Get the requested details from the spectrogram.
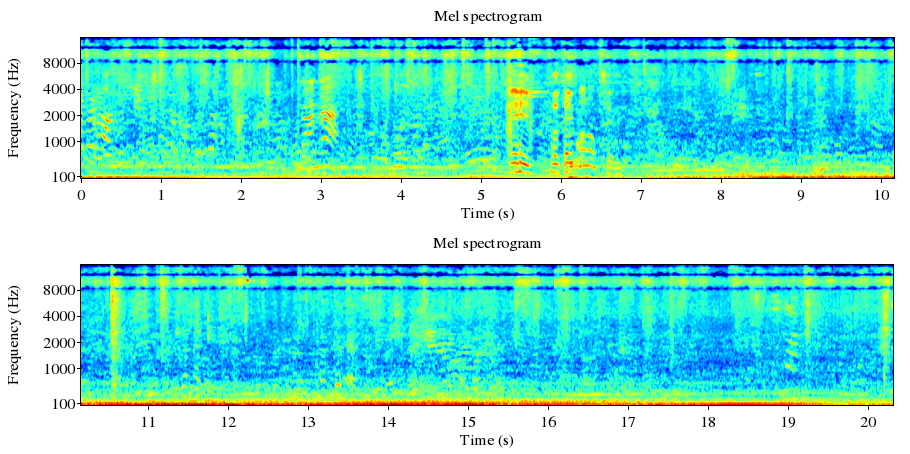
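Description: A crowd of men and women chatter nearby.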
